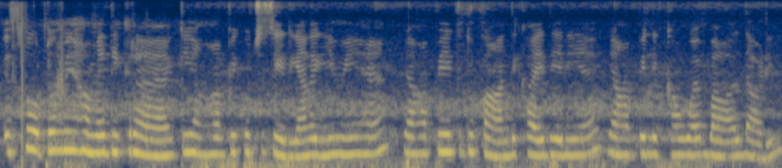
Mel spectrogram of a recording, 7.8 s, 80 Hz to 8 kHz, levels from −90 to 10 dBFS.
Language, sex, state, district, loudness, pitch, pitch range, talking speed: Hindi, female, Punjab, Pathankot, -15 LUFS, 255 Hz, 240-280 Hz, 235 wpm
